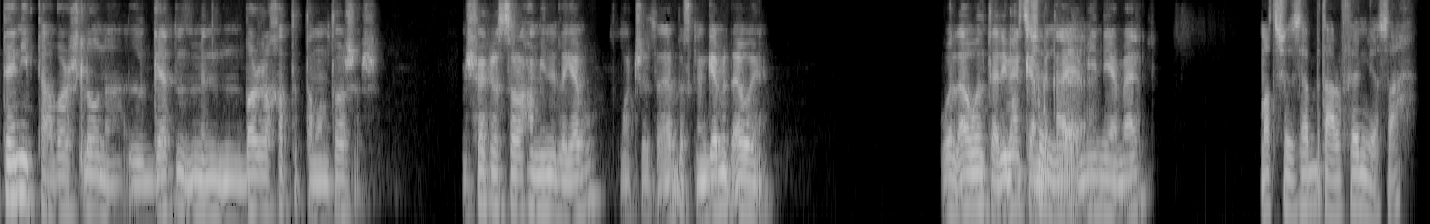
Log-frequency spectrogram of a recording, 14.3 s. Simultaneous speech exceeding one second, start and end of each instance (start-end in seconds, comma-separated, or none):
none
